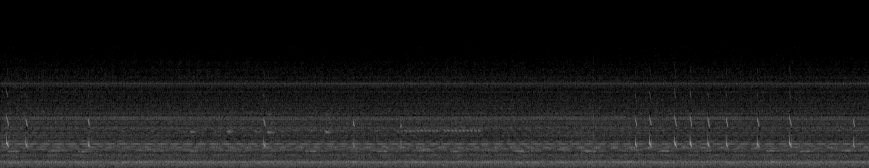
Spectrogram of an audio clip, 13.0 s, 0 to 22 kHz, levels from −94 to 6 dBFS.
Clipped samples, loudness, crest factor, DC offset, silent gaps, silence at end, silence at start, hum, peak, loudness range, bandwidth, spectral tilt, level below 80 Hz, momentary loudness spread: under 0.1%; -50 LUFS; 22 dB; under 0.1%; none; 0 s; 0 s; none; -30 dBFS; 6 LU; 16 kHz; 0 dB/octave; -82 dBFS; 7 LU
